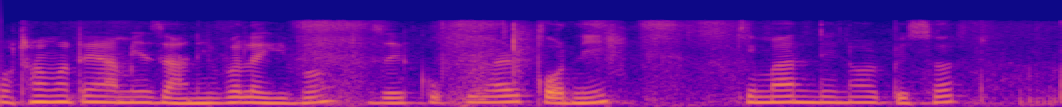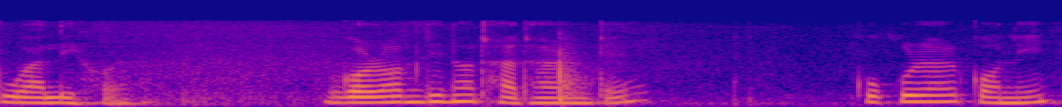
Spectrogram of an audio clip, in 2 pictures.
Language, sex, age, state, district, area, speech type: Assamese, female, 30-45, Assam, Charaideo, rural, spontaneous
